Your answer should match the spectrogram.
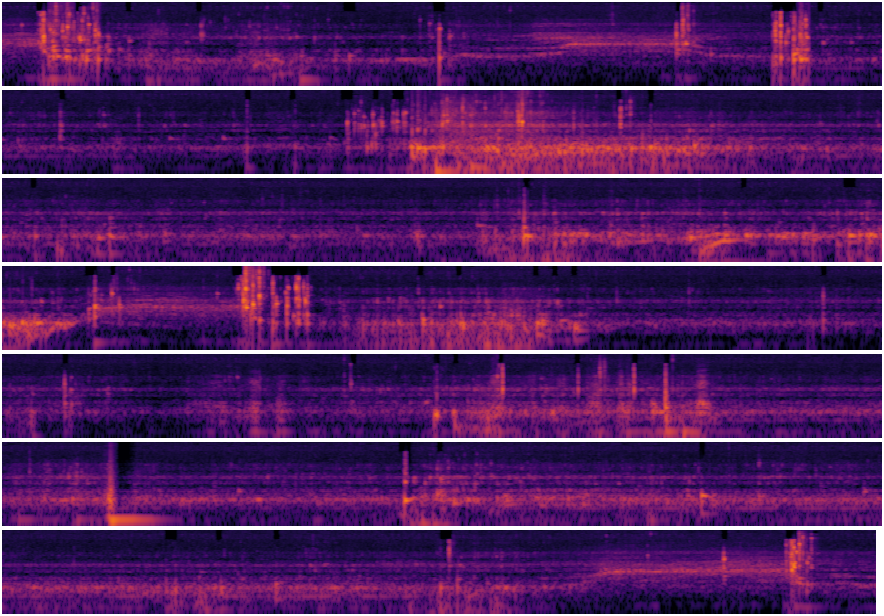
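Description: Pool water heard through an action camera as it goes under and back above the surface: muffled gurgling and bubbling with louder surges of splashing, over a steady hum.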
